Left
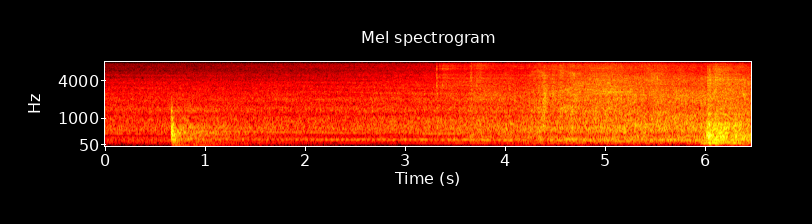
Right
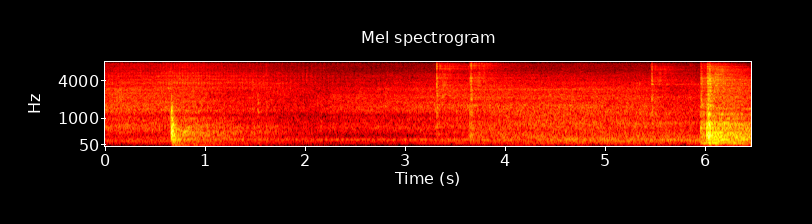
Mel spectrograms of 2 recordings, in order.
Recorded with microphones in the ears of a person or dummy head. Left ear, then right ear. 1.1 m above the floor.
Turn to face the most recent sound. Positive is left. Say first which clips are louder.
# even
turn(degrees=-25)  # may be behind; listen again after turning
